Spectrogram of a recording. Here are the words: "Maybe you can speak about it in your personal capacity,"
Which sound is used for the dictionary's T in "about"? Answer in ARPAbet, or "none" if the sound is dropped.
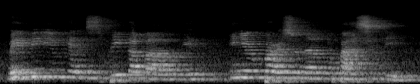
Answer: none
